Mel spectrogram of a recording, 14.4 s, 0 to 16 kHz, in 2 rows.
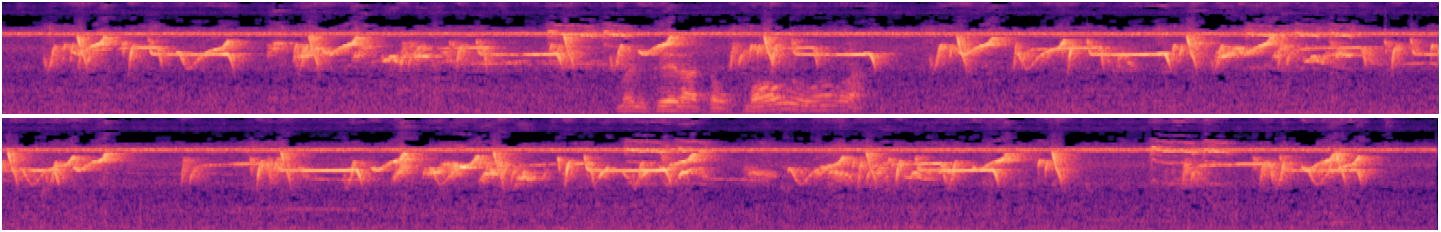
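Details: Scarlet-backed flowerpeckers at a morning singing contest, 10 May: long run of rapid, very high ticking and clipped whistles in repeated bursts, a brief wavering low voice-like sound near the start, and a steady high whine behind.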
